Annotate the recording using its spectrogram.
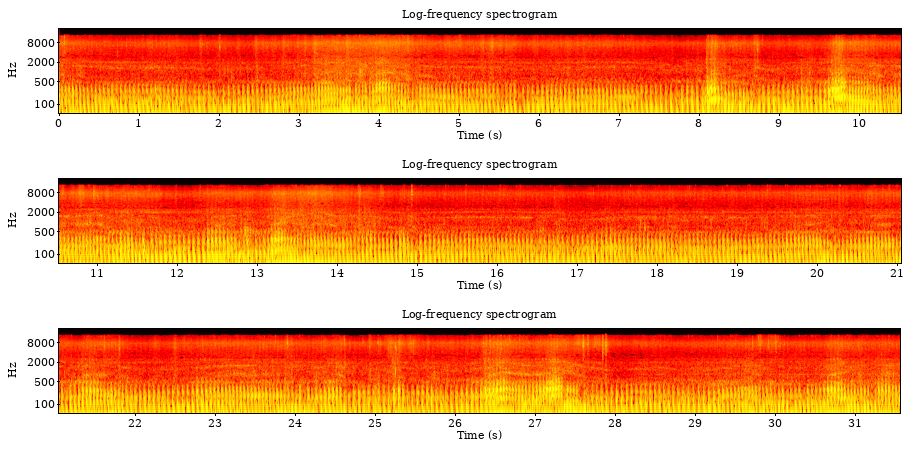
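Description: Trials motorcycle engine running steadily at low speed over rough rocky ground. Stones crunch and knock under the tyres every few seconds.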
